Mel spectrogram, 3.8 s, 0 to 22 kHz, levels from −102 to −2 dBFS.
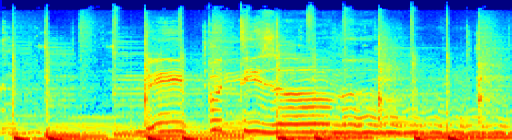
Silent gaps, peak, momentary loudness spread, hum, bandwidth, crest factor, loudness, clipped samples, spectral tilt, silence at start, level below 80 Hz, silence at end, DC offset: none; 0 dBFS; 6 LU; none; 16 kHz; 14 dB; -17 LUFS; under 0.1%; -6 dB/octave; 0 s; -18 dBFS; 0 s; under 0.1%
